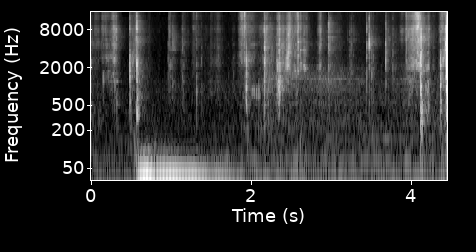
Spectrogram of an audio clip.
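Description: A stack of Pokémon trading cards being slid out of an opened booster pack and handled: quick scrapes and light snaps of cardstock, loudest about half a second to a second and a half in, then softer sliding.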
